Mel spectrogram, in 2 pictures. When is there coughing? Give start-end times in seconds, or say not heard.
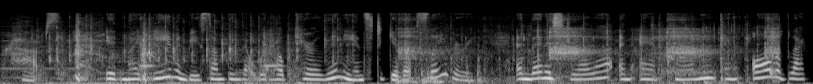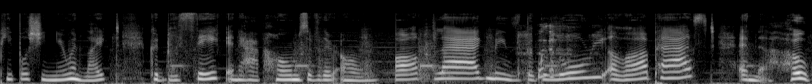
0.7-1.7, 6.2-7.8, 13.3-14.2.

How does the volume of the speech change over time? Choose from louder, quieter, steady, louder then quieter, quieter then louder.
steady.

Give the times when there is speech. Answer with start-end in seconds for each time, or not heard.
0.0-16.2.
